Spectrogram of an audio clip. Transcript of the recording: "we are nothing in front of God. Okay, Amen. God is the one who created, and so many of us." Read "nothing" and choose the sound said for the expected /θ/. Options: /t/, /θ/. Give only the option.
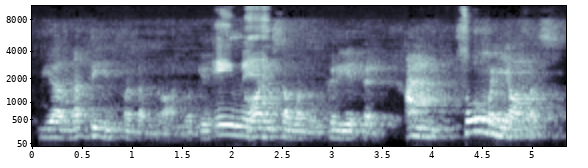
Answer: /t/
